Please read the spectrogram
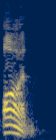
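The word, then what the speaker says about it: on (ἄν): And they don't tell you that there's one word in the Greek which is not translated, and it's the Greek word on. A-N, pronounced on, which means there are circumstances and qualifications to the statement often as.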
